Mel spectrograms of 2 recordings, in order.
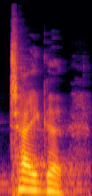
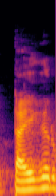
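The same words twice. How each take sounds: First: The T is made at the gum ridge. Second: The T is made further back, near the palate. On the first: The speaker calls it right. "यहाँ teeth ridge पे रख के बोला जाता है ठ, इस तरीके से जैसे हम बोलेंगे टाइगर" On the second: The speaker calls it wrong. "हम तो टाइगर बोलते हैं, तो हमारा टाइगर तो बिल्कुल ऊपर की तरफ होता है"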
